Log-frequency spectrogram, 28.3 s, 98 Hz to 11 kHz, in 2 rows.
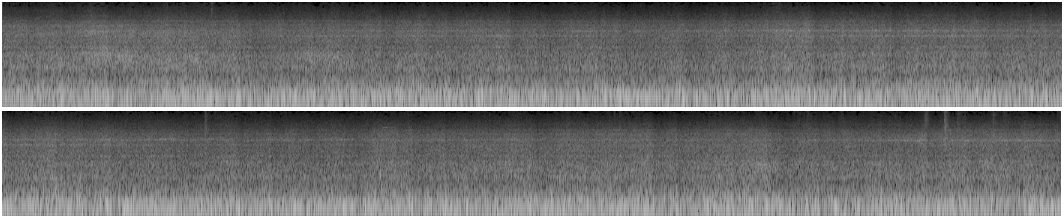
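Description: Steady running noise of an E3 series Shinkansen train at speed, heard inside the passenger car: a constant low rumble and rush from the wheels on the rails.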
